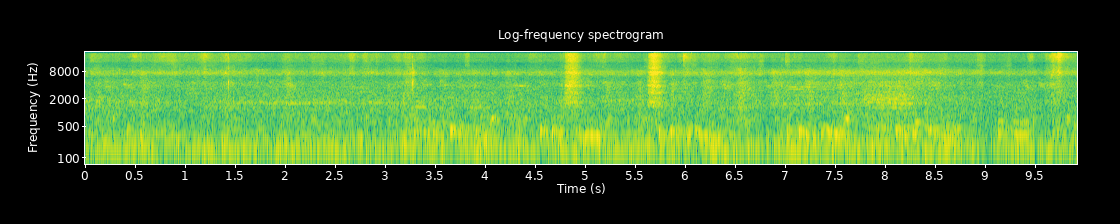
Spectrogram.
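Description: Pigeons coo softly and repeatedly against a steady background hum, with no voices present.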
